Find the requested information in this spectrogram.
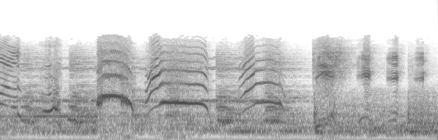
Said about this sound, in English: And now the screaming starts for them and for you.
